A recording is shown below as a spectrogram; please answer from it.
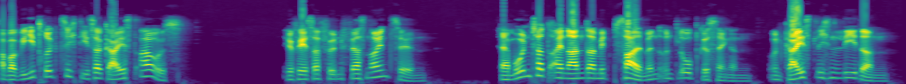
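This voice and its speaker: Prediger mit sehr lebhafter Sprachmelodie. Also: male voice, on the high side, sing-song, moderate pace, a bit bright, no echo, clean studio sound. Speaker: preacher. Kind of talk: sermon with scripture and verse readings.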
